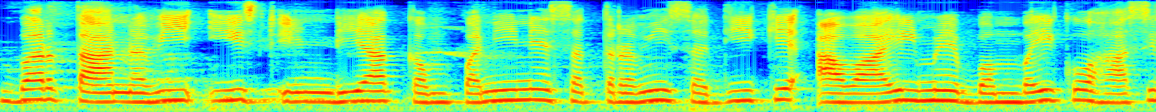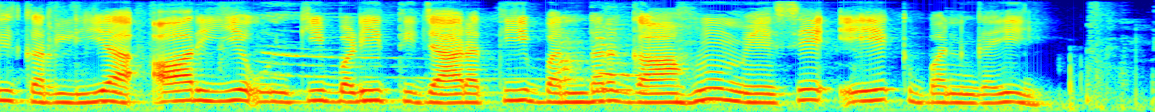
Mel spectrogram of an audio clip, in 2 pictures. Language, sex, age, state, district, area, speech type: Urdu, female, 18-30, Uttar Pradesh, Lucknow, rural, read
